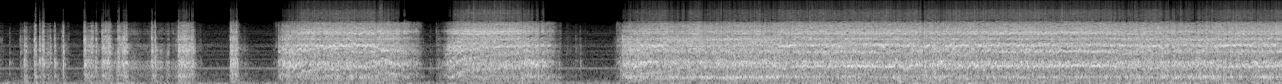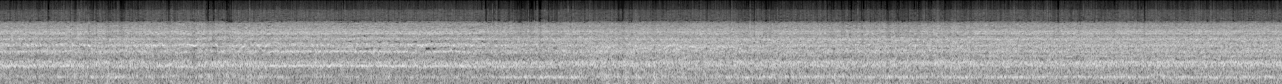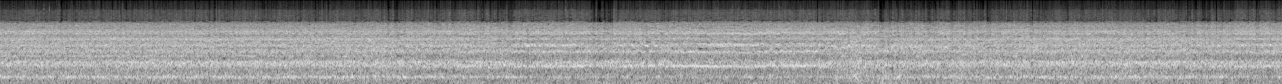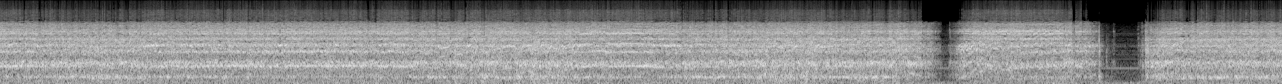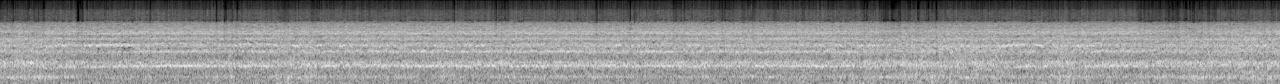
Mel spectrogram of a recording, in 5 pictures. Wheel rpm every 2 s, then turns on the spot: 10, 80, 80, 170, 220, 220, 230, 230, 230, 210, 210, 210, 210, 210, 220, 230, 220, 210, 220, 220, 230, 210, 210, 170, 100, 190, 230, 240, 240, 230, 220, 220.
0-2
